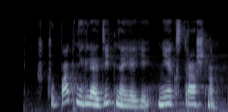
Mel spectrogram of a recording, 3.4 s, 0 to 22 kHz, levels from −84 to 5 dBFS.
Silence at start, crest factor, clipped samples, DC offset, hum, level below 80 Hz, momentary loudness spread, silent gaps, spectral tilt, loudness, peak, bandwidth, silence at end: 0.7 s; 16 dB; under 0.1%; under 0.1%; none; -60 dBFS; 11 LU; none; -6.5 dB/octave; -27 LUFS; -12 dBFS; 11.5 kHz; 0.15 s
